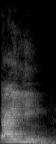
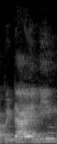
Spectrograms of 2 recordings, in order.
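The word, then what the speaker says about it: ptyalin: क्या बोलते हैं, स्लाइवरी अमाइलेज, या फिर इसको एक और नाम दिया गया है टाइलिन। अरे ये पी साइलेंट है ना, पिटाइलिन कोई नहीं बोलेगा, क्या है, टाइलिन।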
